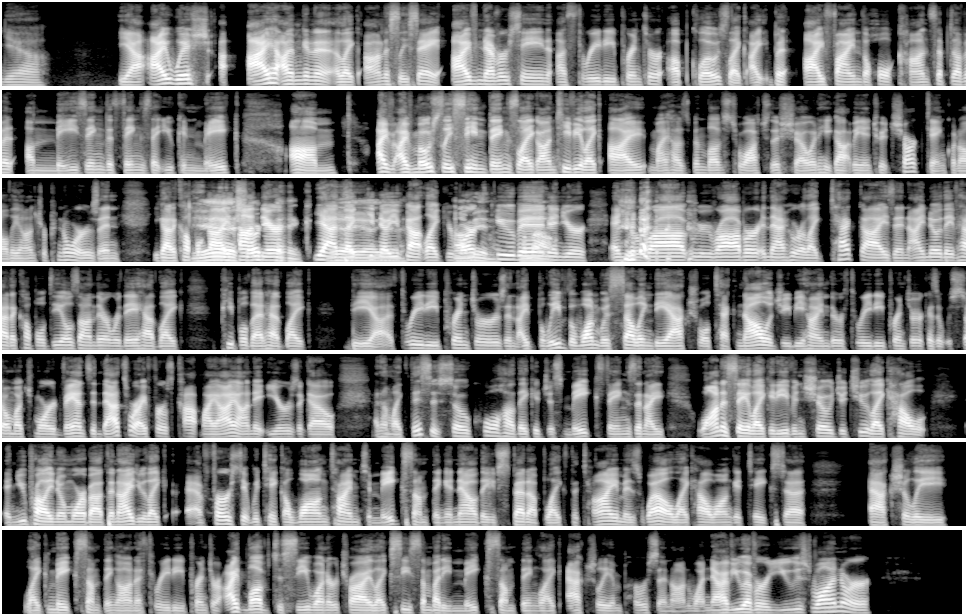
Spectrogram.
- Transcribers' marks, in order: stressed: "amazing"; chuckle
- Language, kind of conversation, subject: English, unstructured, Which old technology do you miss, and which new gadget do you love the most?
